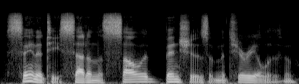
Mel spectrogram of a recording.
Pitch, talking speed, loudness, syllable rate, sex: 100 Hz, 160 wpm, -19 LUFS, 5.2 syllables/s, male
